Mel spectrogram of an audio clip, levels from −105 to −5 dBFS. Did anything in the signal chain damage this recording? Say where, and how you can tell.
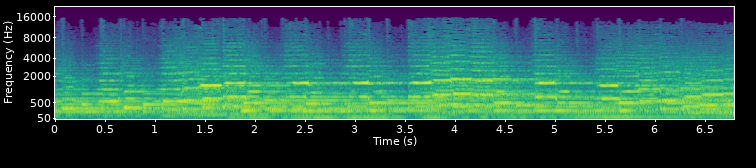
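No, nothing in the signal chain damaged this audio.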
